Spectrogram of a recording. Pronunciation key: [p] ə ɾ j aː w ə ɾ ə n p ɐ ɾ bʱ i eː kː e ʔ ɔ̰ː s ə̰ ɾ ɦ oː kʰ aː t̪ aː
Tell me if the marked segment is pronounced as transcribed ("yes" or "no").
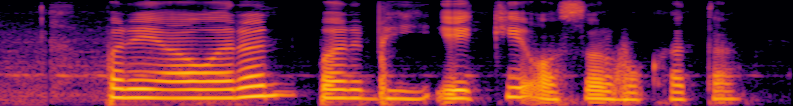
yes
